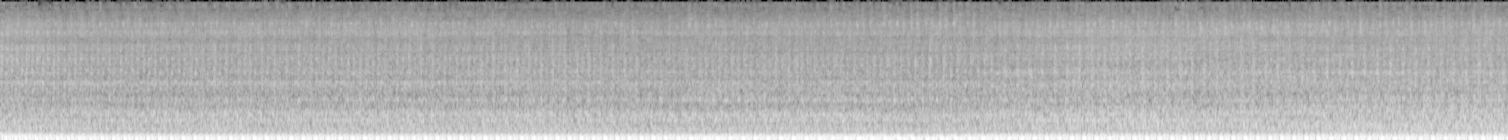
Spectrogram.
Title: Harley engine knock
